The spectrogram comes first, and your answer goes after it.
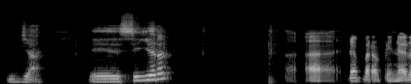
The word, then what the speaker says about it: Yah: Y si va al final es Yud, Hei y se pronuncia Ya.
